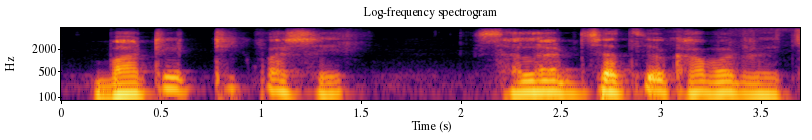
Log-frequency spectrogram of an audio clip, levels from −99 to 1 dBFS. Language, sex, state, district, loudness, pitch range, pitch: Bengali, male, West Bengal, Cooch Behar, -19 LUFS, 120-145 Hz, 130 Hz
